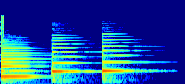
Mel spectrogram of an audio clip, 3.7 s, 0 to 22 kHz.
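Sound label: c diminished 8th perfect 8th intervals; on treble clef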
